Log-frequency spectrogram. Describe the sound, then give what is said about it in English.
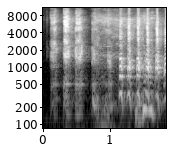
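A voice imitates snoring: a few loud, raspy snorting bursts, then a drawn-out noisy breath that breaks into a quick rattling series of short, harsh pulses, like a fluttering machine-gun snore. “I told him how Carter snores. It's like a wee...”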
